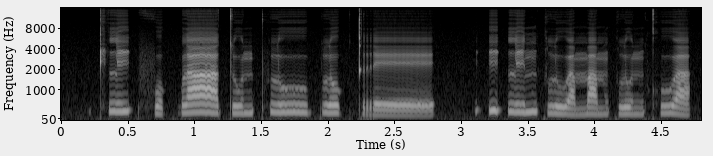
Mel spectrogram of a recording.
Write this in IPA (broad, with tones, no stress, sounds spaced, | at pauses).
kʰ l i˦˥ ʔ f o˨˩ k̚ l aː˥˩ t u˦˥ n pʰ l uː˥˩ p l o˥˩ k̚ t r eː˨˩ | ʔ i˥˩ ʔ l i˦˥ n k l u˨˩ a̯ m a˧ m k l u˧ n kʰ u˥˩ a̯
